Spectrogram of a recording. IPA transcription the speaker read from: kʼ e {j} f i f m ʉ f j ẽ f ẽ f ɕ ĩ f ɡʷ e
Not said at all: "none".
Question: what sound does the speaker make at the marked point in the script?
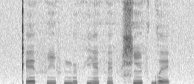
none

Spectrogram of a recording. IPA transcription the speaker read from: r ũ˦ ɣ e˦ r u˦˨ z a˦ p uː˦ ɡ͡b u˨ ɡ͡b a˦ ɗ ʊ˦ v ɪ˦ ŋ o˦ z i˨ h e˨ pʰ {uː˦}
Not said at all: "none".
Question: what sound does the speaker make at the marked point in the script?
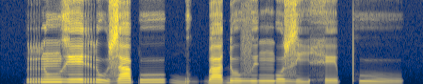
uː˦˨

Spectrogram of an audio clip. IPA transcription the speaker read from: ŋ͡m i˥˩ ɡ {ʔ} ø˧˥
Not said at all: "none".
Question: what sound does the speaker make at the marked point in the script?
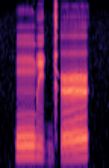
ʔ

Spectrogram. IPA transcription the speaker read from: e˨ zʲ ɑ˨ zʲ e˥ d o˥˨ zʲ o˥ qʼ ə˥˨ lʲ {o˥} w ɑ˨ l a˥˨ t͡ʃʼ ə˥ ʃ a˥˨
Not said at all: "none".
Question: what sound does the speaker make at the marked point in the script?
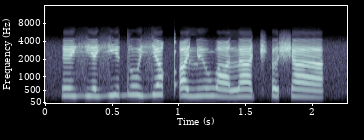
o˥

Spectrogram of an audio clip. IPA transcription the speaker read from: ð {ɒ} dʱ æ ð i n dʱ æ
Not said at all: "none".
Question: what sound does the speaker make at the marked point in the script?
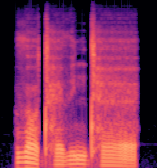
ɒ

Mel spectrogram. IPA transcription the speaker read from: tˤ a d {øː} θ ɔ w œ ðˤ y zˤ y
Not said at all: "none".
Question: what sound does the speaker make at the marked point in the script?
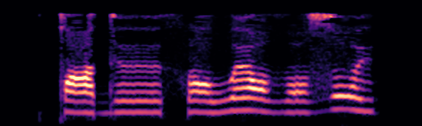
øː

